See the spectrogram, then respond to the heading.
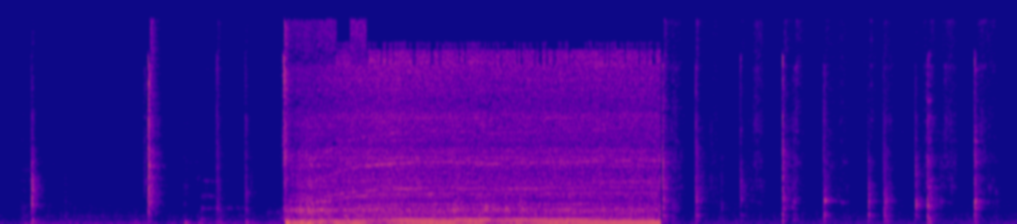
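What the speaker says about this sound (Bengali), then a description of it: "এবারে মিক্সারে দিয়ে গ্রিন্ড করব।" A kitchen mixer grinder whirring through spinach and green chilli, one loud continuous motor whine of about four seconds, framed by scattered clicks and handling taps before and after.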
